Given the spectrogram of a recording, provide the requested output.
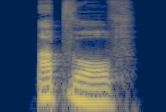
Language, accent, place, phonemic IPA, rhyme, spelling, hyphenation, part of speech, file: German, Germany, Berlin, /ˈapvʊʁf/, -ʊʁf, Abwurf, Ab‧wurf, noun, De-Abwurf.ogg
- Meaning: airdrop (act of dropping anything from an aircraft)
